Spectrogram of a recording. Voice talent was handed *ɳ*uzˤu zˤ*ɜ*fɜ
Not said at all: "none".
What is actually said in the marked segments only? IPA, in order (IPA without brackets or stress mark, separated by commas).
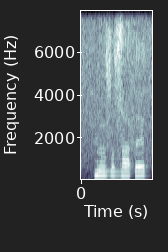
ɳ, ɛ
